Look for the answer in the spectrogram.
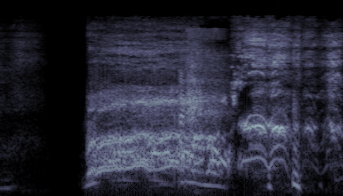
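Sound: woman screaming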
